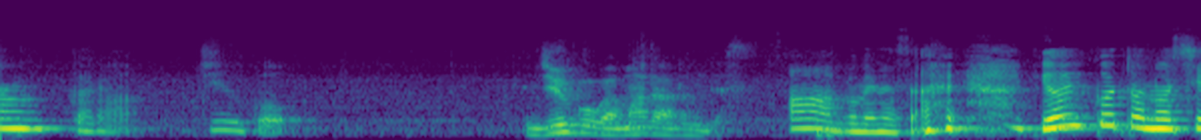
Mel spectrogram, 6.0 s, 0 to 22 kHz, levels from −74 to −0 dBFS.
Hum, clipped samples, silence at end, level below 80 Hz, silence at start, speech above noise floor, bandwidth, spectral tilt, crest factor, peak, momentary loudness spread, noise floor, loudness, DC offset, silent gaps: none; under 0.1%; 0 s; -70 dBFS; 0 s; 33 dB; 6.8 kHz; -7.5 dB/octave; 20 dB; 0 dBFS; 21 LU; -51 dBFS; -18 LUFS; under 0.1%; none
